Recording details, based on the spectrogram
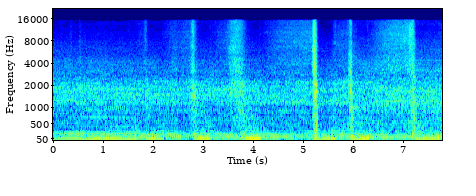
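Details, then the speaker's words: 1995 Honda Civic Si coupe, 1.6 engine, manual, after new resonator/intermediate pipe and muffler installed: low steady idle with soft even exhaust, slight air escaping at a flange when tailpipe blocked; quiet, normal. "It is quiet, and that's all we really want. So all you hear right now is just basically engine noise."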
